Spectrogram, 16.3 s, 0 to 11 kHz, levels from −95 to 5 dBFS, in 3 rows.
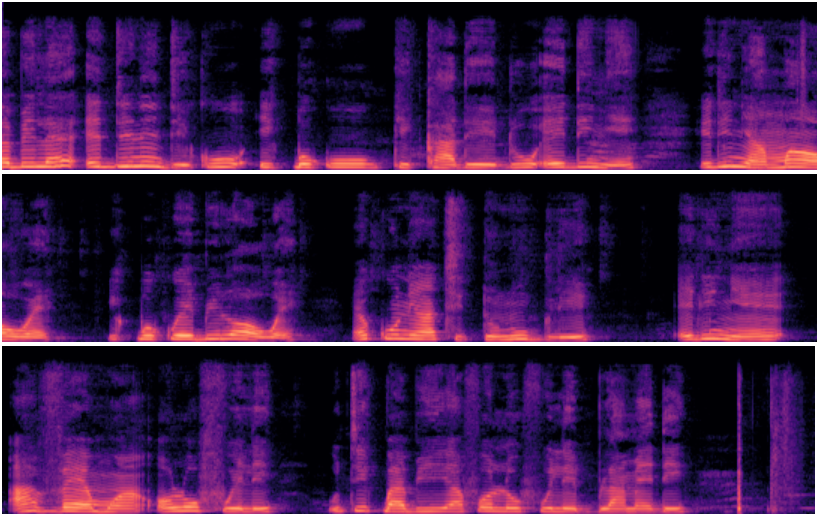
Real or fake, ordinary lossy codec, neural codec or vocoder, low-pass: fake; Opus, 64 kbps; vocoder, 44.1 kHz, 128 mel bands every 256 samples, BigVGAN v2; 9.9 kHz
